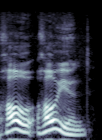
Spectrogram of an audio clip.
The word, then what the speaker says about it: Højlund: You say it correctly, but you don't say the L. – Hojlund. – Hojlund. You think it's H O L J. – Yeah. – It's H O J L.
